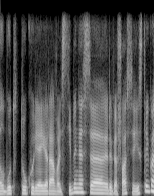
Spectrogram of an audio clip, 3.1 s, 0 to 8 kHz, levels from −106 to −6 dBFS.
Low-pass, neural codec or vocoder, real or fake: 7.2 kHz; autoencoder, 48 kHz, 32 numbers a frame, DAC-VAE, trained on Japanese speech; fake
